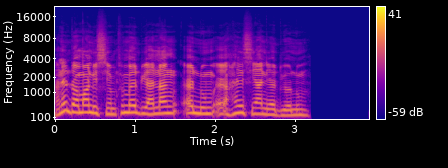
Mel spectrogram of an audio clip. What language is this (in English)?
Akan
